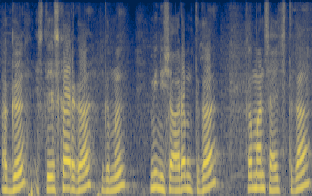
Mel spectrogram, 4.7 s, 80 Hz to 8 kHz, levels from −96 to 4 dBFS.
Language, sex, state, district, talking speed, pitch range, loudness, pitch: Wancho, male, Arunachal Pradesh, Longding, 180 wpm, 180-205 Hz, -12 LUFS, 195 Hz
